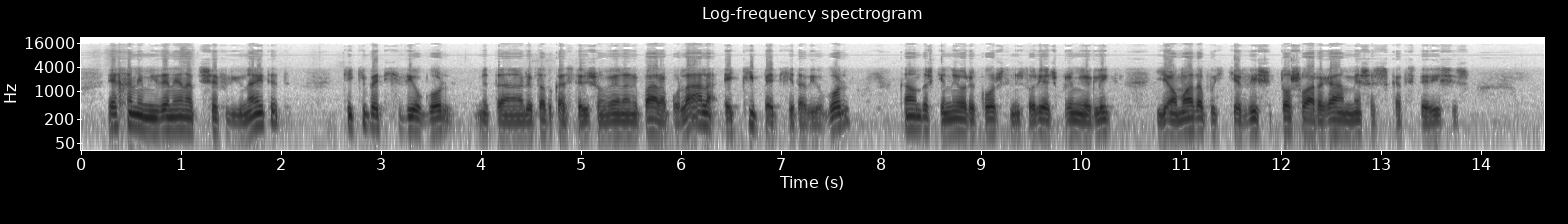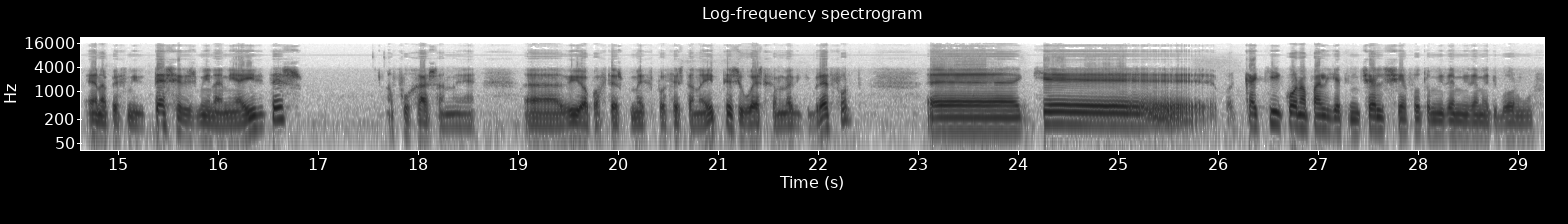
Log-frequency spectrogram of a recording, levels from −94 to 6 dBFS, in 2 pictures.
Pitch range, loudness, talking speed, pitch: 85-115 Hz, -15 LUFS, 170 wpm, 100 Hz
